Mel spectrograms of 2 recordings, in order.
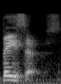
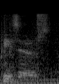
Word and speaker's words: Bezos: bezos thank you google says i should be pronouncing it bezos not pieces even though it is an e anyways bezos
